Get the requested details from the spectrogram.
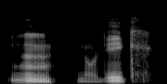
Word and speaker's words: Nordique: And Nordique, if I'm pronouncing that correctly, is French for north. – Nordique. Yeah, I like that.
